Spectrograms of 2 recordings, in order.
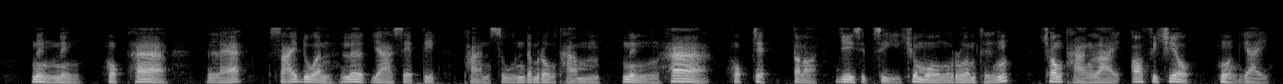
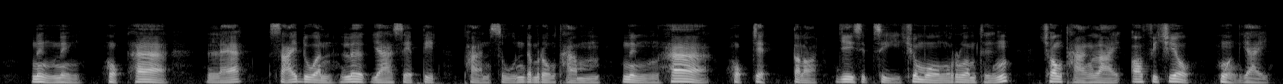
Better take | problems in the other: second | garbled, watery; badly; nothing above 5.5 kHz; slightly in the second

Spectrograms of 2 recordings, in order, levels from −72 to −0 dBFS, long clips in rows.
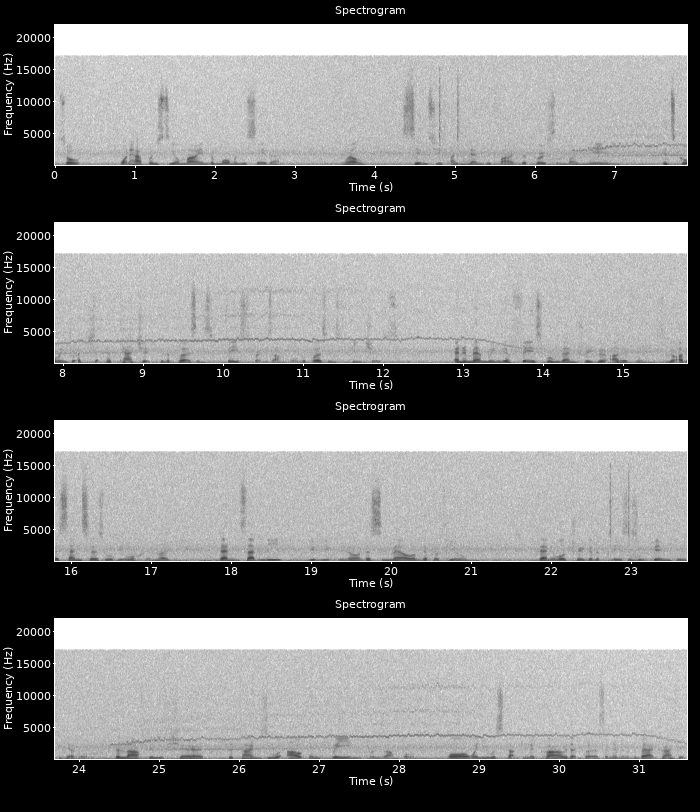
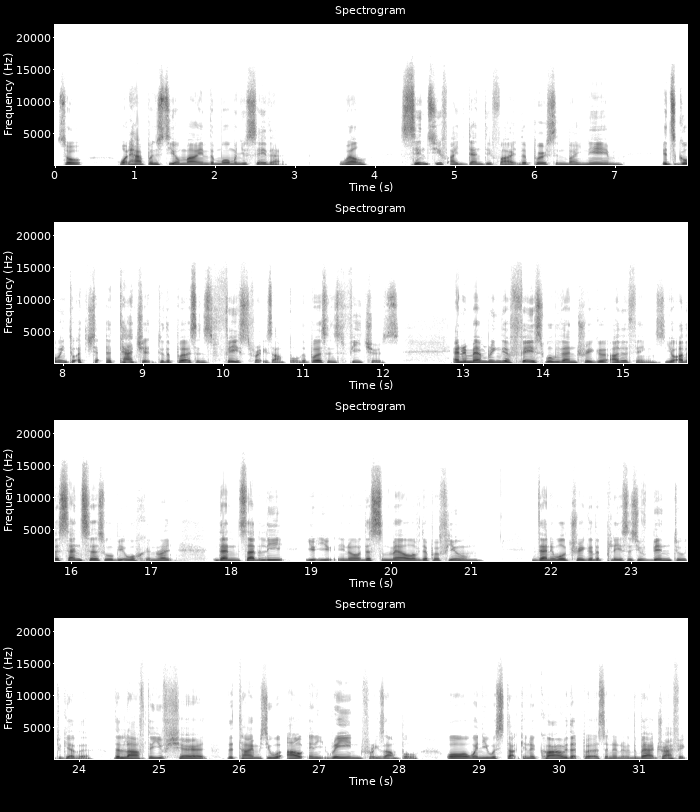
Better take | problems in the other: second | hiss; loud; throughout; 3 dB below the speech

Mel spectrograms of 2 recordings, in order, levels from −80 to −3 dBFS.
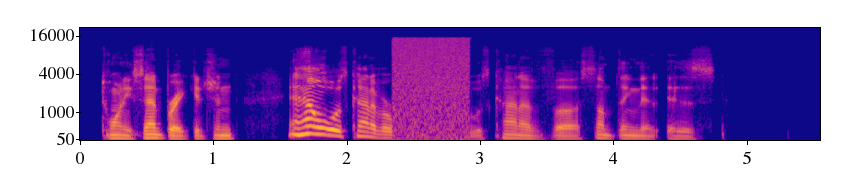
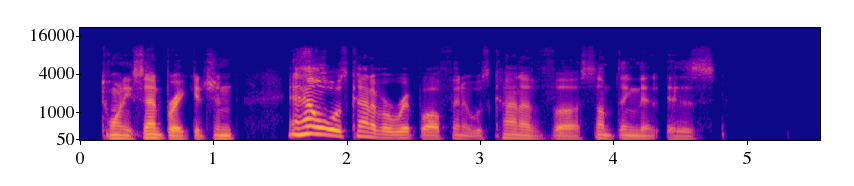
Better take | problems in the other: second | audio cutting out; filled with static; at 2.5 s for 0.5 s

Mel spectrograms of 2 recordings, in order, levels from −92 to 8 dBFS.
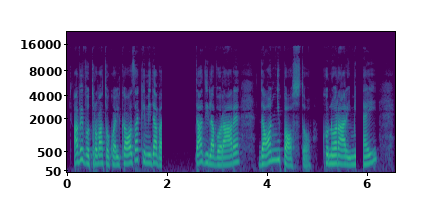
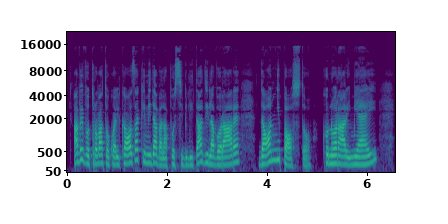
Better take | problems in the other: second | audio cutting out; at 2 s for 0.5 s and at 6 s

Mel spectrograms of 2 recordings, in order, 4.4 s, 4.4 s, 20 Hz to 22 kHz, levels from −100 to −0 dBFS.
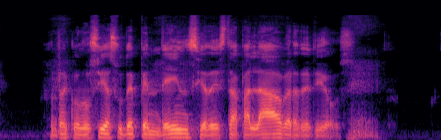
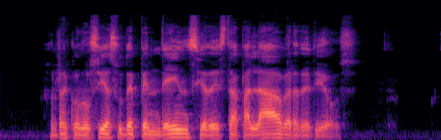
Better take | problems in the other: second | hiss; faint; throughout; 25 dB below the speech

